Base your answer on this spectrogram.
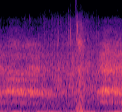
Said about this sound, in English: This is a crazy crowd, it always is. Oh my god. Oh, these people are crazy.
